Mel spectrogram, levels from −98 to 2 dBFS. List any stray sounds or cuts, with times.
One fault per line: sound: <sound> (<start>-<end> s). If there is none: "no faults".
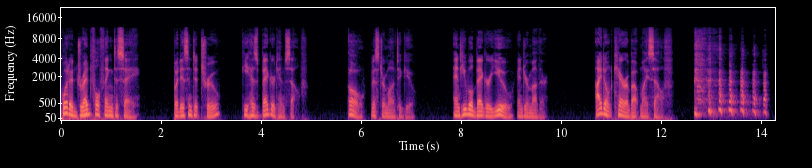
sound: laugh (12.6-14.2 s)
